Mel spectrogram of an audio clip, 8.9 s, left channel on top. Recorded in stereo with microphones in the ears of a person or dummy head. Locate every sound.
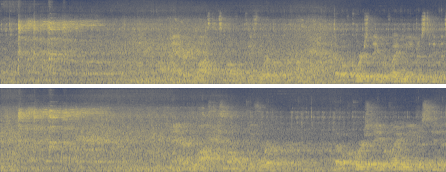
0.3 s a squeak: 40° left (ahead or behind), 2 m
3.3 s a man speaking: 60° left (ahead or behind), 1.7 m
